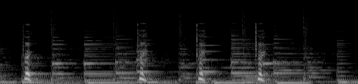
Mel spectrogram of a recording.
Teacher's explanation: горло мовчить звук п глухий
